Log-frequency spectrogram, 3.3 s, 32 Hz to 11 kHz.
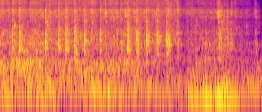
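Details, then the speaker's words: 1991 Suzuki Swift 1.6 AWD five-door saloon with a carburettor, cold start: quick even cranking pulses, catches briefly then dies away. Suspected fuel starvation; owner suspects the fuel pump has seized again, as it did before. "thr does that sound like a no fuel to us [Music] need to go check the fuel pump maybe that seized again"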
